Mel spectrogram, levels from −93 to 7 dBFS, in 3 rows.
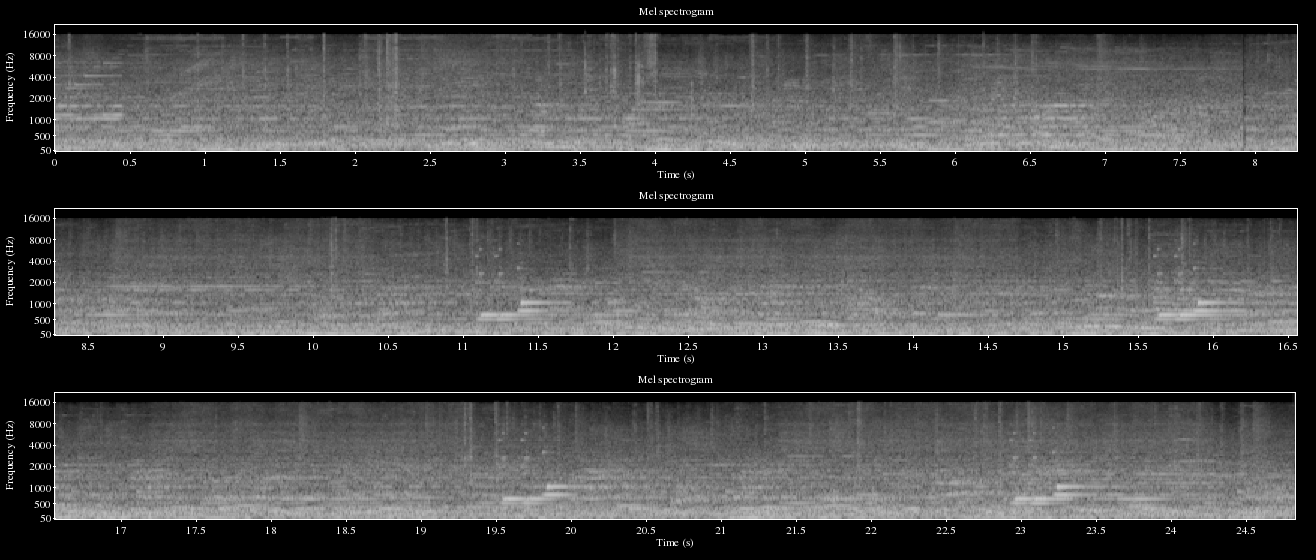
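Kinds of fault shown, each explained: No audible faults are present anywhere in this recording.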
